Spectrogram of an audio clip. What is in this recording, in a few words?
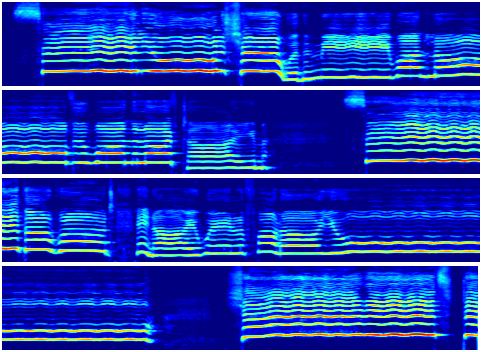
female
